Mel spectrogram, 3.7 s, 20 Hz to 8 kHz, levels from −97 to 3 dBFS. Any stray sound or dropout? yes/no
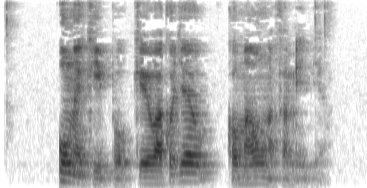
no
